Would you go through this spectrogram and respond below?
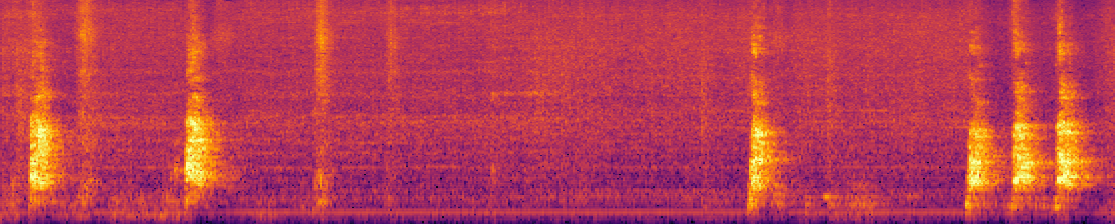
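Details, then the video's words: Oliver the bulldog barks at a Roomba: two barks early, a lone bark midway, then a rapid burst of three at the end, over a constant low droning hum. "Bulldog versus Roomba"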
